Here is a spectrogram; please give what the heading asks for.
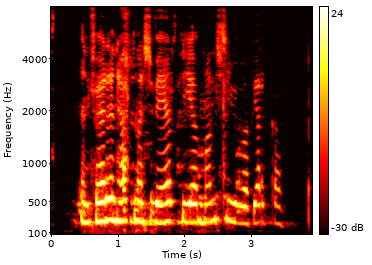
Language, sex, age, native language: Icelandic, female, 12, Icelandic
